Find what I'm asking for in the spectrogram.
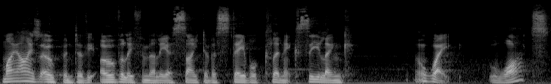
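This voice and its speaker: A man with a lowish voice reads a story aloud at a fast clip, working as a scripted audiobook narrator. The room is echoey, and background noise can be heard.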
